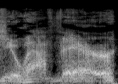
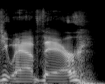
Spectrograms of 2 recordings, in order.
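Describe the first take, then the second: First: It sounds strongly menacing and bloodthirsty. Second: It sounds only slightly menacing. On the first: The speaker calls it right. "it's more bloodthirsty" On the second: The speaker calls it wrong. "almost bloodthirsty"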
